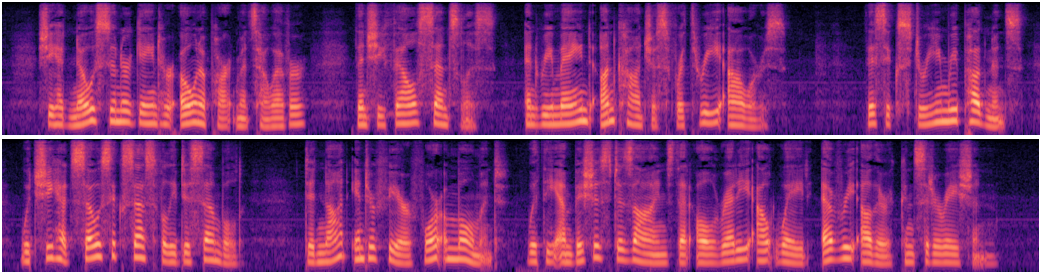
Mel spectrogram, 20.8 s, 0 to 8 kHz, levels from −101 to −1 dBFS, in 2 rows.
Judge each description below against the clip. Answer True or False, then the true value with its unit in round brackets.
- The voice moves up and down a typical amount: True (4.4 semitones)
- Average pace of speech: False (130 wpm)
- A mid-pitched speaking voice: True (165 Hz)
